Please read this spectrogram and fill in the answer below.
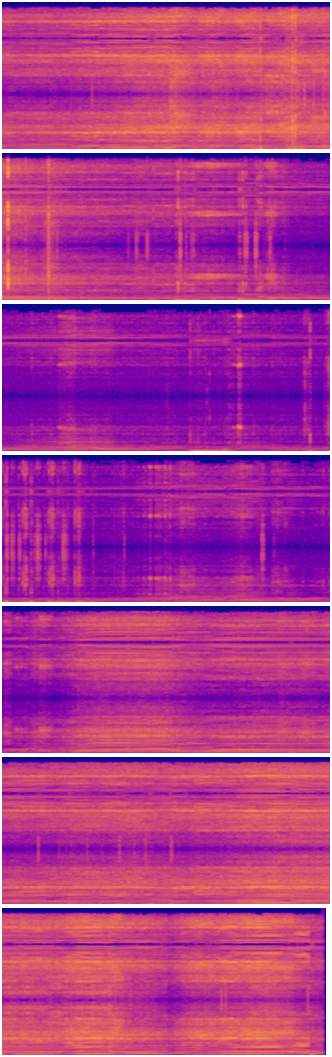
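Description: Mountain snowmobile engine revving hard and easing off again and again as the sled ploughs through deep powder. About a third of the way in the engine drops low and quiet while a run of knocks and a dull thump come through as the sled bogs down, its hood buried in snow. From a little past halfway the throttle opens again in repeated surges.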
